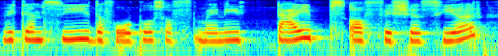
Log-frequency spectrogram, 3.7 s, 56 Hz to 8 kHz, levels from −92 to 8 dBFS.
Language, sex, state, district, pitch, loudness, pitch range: English, female, Karnataka, Bangalore, 235 Hz, -15 LUFS, 225-250 Hz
